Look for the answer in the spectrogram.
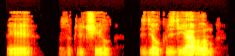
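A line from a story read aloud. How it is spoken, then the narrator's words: Barely audible woman asking. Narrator (Russian): едва слышно поинтересовалась женщина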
